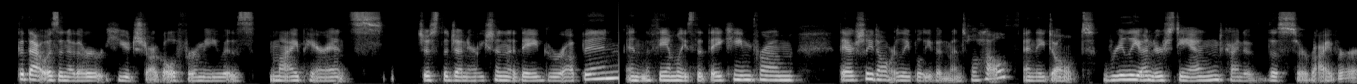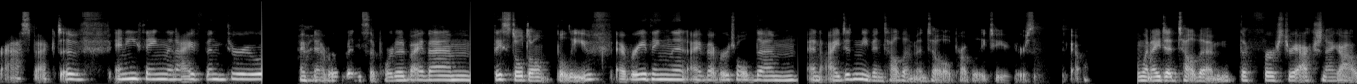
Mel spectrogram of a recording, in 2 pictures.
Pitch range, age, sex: 180-210 Hz, 20-39, female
